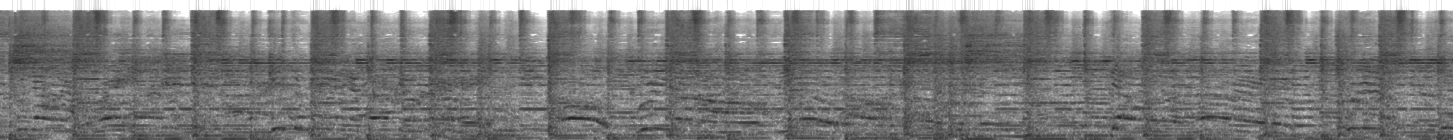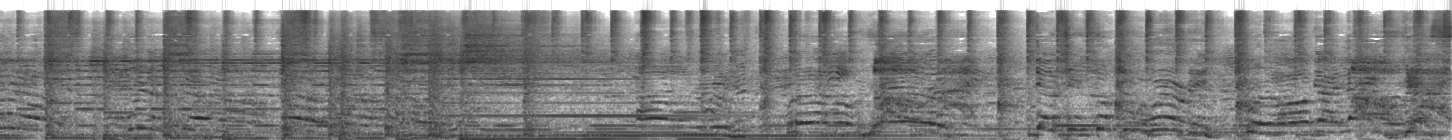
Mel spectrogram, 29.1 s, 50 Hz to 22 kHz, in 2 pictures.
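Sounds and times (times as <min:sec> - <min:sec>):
electric guitar: 0:00.0 - 0:25.2
drum kit: 0:00.0 - 0:29.0
person singing: 0:00.0 - 0:29.0.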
